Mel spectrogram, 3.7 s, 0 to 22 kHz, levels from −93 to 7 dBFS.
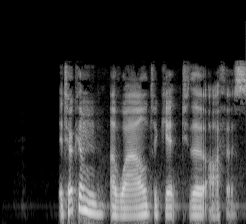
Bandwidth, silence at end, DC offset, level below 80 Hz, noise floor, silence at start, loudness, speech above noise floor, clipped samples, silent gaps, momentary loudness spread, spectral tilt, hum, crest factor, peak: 8.4 kHz; 0 s; under 0.1%; -54 dBFS; -80 dBFS; 0.9 s; -18 LUFS; 62 dB; under 0.1%; none; 7 LU; -5 dB/octave; none; 16 dB; -2 dBFS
